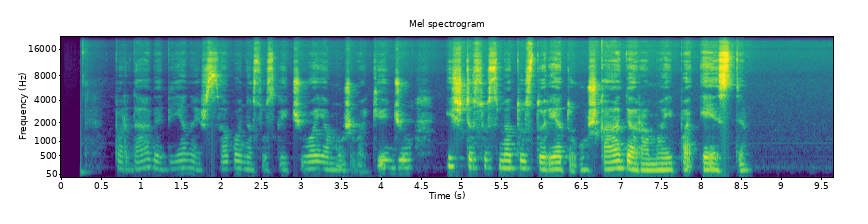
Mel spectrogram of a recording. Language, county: Lithuanian, Panevėžys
